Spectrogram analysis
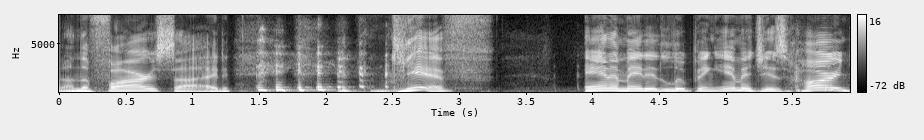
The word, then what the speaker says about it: GIF: normal label jif creamy peanut butter soft g pronunciation on the far side gif animated looping images heart g pronunciation and the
